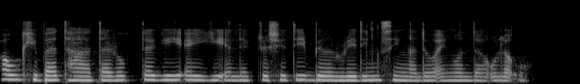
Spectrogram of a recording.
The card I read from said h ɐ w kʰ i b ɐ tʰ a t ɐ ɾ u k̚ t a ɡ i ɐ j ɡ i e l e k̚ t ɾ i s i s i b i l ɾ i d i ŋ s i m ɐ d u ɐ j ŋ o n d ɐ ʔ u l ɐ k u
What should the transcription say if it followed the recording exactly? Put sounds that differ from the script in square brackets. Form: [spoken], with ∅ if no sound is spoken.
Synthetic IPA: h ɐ w kʰ i b ɐ tʰ a t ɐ ɾ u k̚ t [ɐ] ɡ i ɐ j ɡ i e l e k̚ t ɾ i s i [t] i b i l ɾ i d i ŋ s i [ŋ] ɐ d u ɐ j ŋ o n d ɐ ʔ u l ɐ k u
